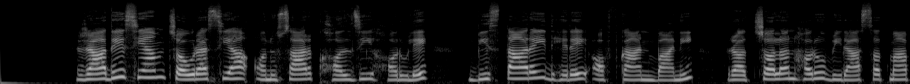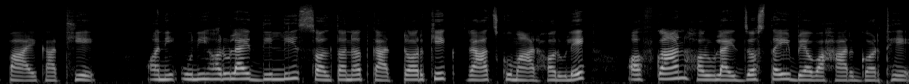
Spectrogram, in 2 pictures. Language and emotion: Nepali, neutral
